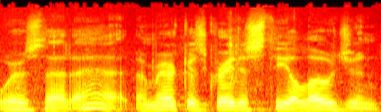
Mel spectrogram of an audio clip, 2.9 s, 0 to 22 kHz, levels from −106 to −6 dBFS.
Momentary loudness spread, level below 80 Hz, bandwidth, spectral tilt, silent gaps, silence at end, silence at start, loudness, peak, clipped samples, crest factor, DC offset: 7 LU; -52 dBFS; 19 kHz; -3.5 dB/octave; none; 0 s; 0 s; -18 LUFS; -2 dBFS; under 0.1%; 18 dB; under 0.1%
